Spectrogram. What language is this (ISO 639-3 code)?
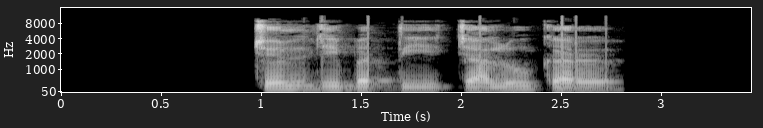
lss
